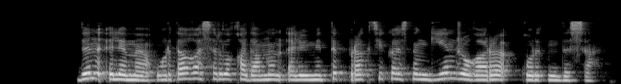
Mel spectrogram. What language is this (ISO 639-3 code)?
kaz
